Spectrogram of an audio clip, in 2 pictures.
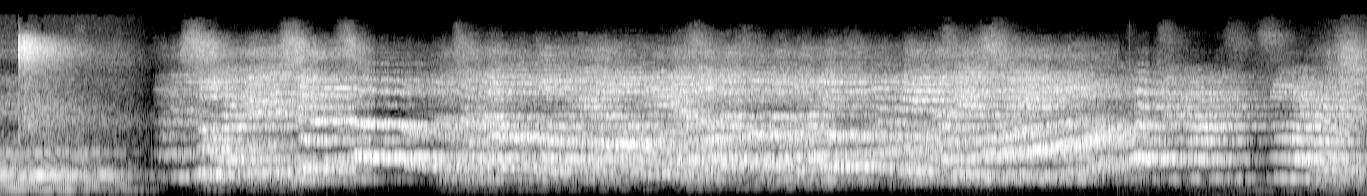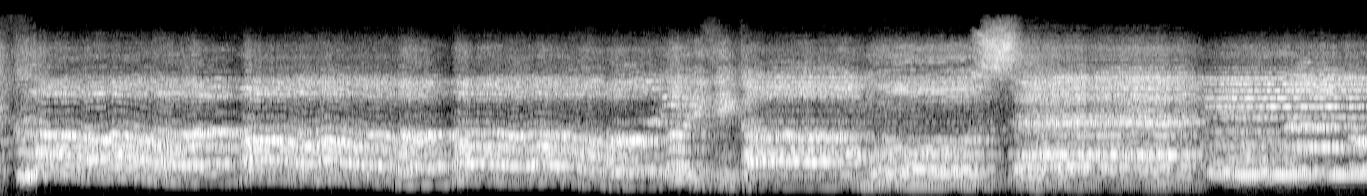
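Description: Children's choir singing, mostly in high voices, with held chords and gliding lines. The sound changes abruptly about a second in and again at about ten seconds, as from one passage or recording to another.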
